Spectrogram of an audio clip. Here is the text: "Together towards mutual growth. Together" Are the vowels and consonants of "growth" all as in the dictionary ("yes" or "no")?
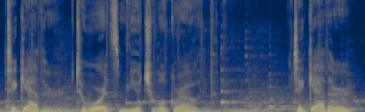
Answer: yes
